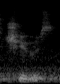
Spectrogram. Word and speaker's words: nCr: NCR button for combinations or shootin we pronounce that is choose and then we'll hit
